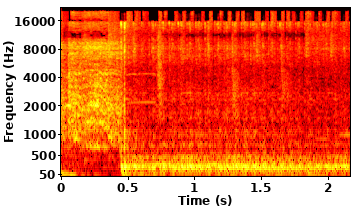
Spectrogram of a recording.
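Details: 2016 Yamaha R1S rebuilt from wrecked: engine catches cleanly after a brief crank and settles straight into a steady, even idle with no knocks or misses; sounds healthy.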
